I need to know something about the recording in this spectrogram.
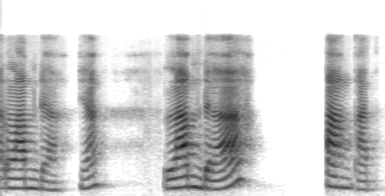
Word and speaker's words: lambda: Atau sama dengan PX itu adalah lambda, ini bacanya lambda ya.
